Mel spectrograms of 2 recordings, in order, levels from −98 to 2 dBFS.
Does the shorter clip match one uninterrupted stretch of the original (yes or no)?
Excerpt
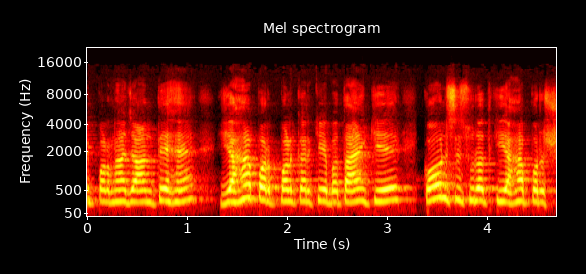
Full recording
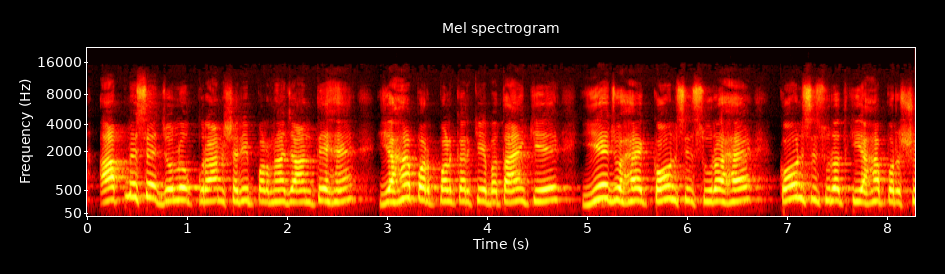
no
